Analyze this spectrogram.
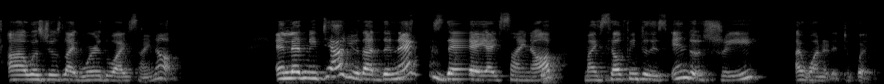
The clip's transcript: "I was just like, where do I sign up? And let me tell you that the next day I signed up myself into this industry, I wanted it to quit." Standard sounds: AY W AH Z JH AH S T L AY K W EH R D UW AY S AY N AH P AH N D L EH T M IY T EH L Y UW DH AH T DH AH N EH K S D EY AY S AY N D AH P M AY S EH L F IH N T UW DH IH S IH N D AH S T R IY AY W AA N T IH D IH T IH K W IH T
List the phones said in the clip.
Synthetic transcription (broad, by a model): AY W AH Z JH AH S T L AY K W EH R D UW AY S AY N AH P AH N L EH T M IY T EH L Y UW DH AH T DH AH N EH K S D EY AY S AY N AH P M AY S EH L F IH N T UW DH IH S IH N D AH S T R IY AY W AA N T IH D IH T IH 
